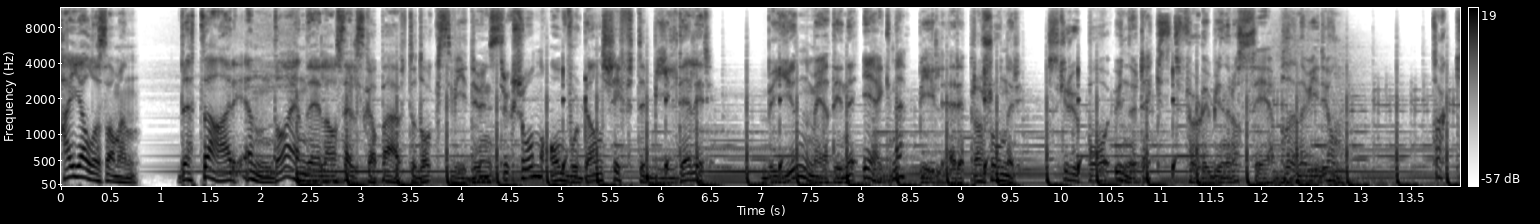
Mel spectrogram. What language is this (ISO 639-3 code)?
nor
